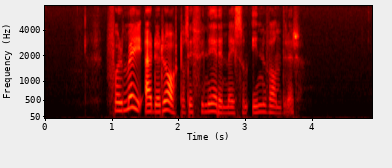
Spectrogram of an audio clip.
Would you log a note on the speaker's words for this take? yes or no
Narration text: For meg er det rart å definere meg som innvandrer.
no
